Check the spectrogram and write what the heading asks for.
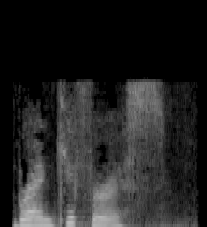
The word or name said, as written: branchiferous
